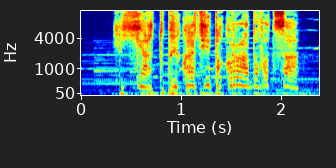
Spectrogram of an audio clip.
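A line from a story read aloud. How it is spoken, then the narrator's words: Hissing. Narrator (Russian): зашипела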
